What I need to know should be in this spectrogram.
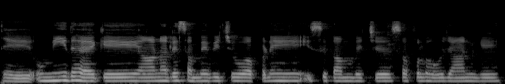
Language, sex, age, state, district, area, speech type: Punjabi, female, 45-60, Punjab, Mohali, urban, spontaneous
